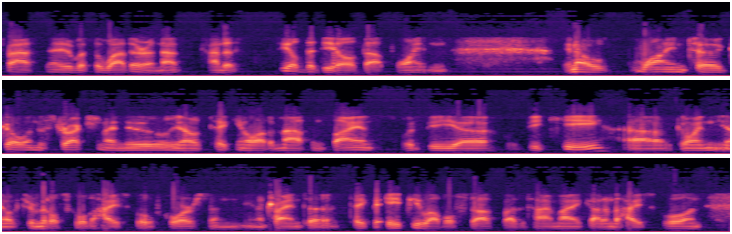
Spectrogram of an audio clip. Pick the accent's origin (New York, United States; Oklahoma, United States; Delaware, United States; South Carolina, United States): Oklahoma, United States; Tulsa; moved away as an adult; also born or lived in Iowa; now in Connecticut, United States; I am a transplant. I've been in Connecticut now over 20 years, but I was born in Iowa, raised in Oklahoma, so right there in the heart of Tornado Alley.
